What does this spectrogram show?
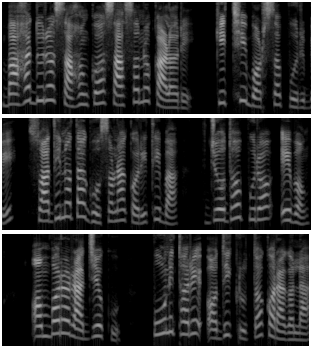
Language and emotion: Odia, neutral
